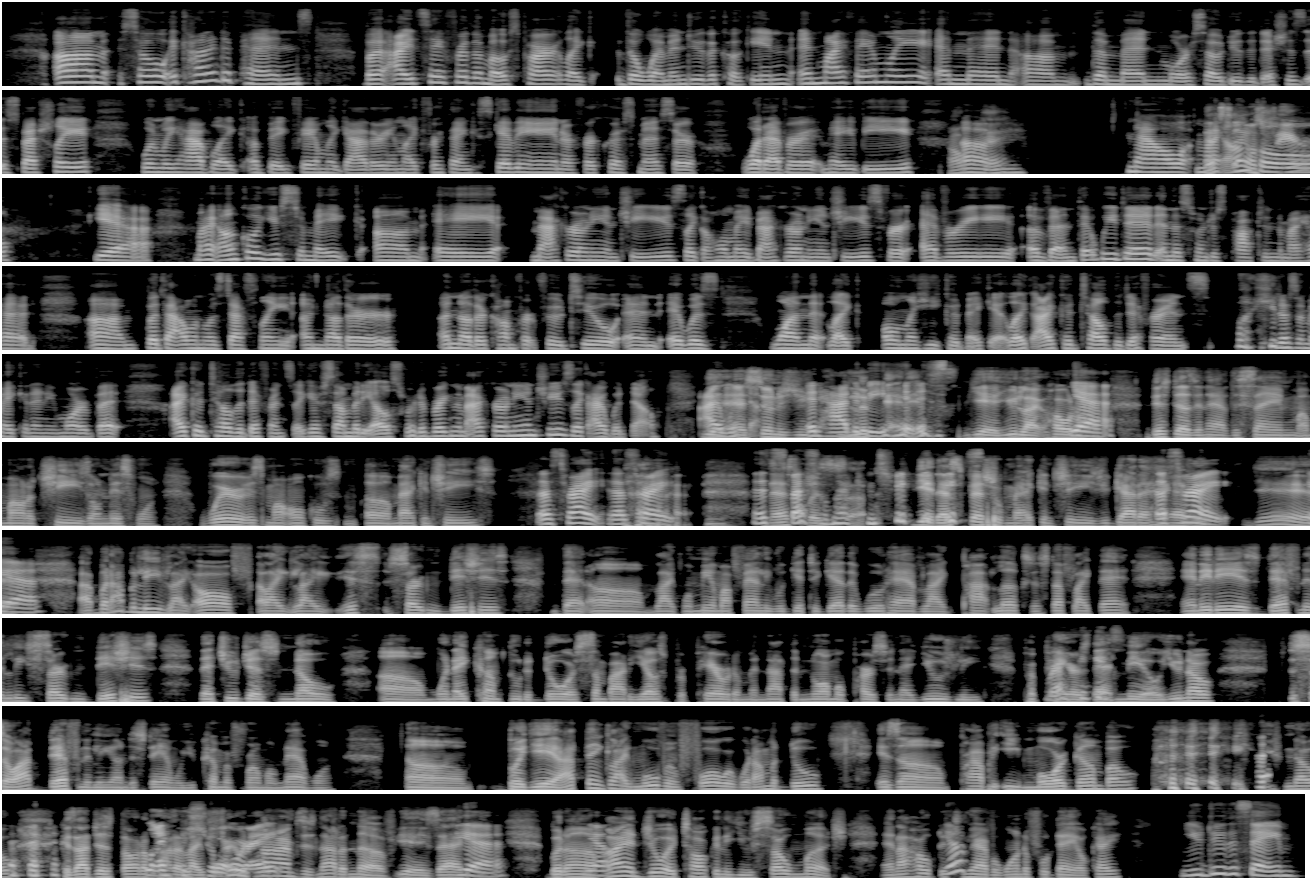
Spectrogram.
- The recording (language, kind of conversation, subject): English, unstructured, What is your go-to comfort food, and why does it matter?
- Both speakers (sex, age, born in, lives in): female, 35-39, United States, United States; male, 50-54, United States, United States
- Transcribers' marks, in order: other background noise; laughing while speaking: "like"; laughing while speaking: "his"; chuckle; laughing while speaking: "special mac and cheese"; laughing while speaking: "Right?"; chuckle; laugh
